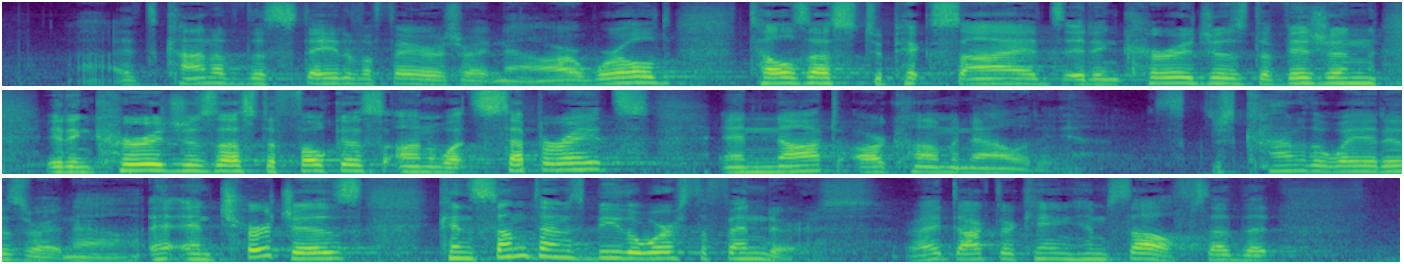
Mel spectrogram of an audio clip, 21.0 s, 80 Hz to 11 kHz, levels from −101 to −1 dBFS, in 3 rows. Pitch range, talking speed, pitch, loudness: 150-180 Hz, 155 wpm, 165 Hz, -24 LUFS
